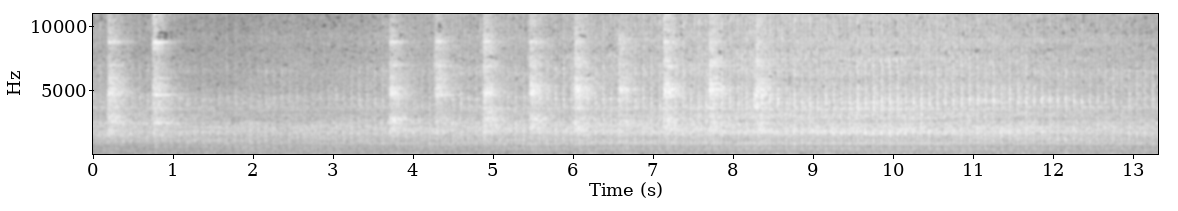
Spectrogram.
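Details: Honda NC700X at full engine heat, idling: sharp irregular ticking rattle over steady rumble from the right side of the engine, only when hot; cause not yet pinned down.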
